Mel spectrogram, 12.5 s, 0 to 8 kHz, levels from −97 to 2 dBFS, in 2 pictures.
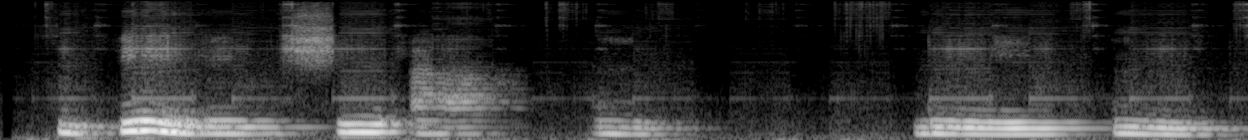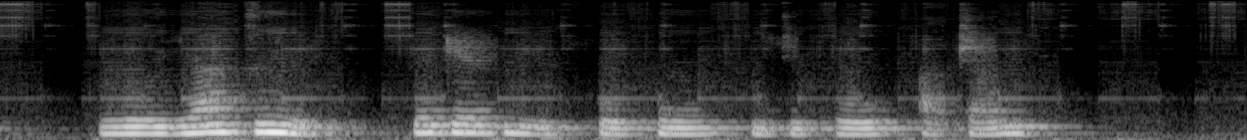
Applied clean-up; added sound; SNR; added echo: neural separator model SepFormer DNS4.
